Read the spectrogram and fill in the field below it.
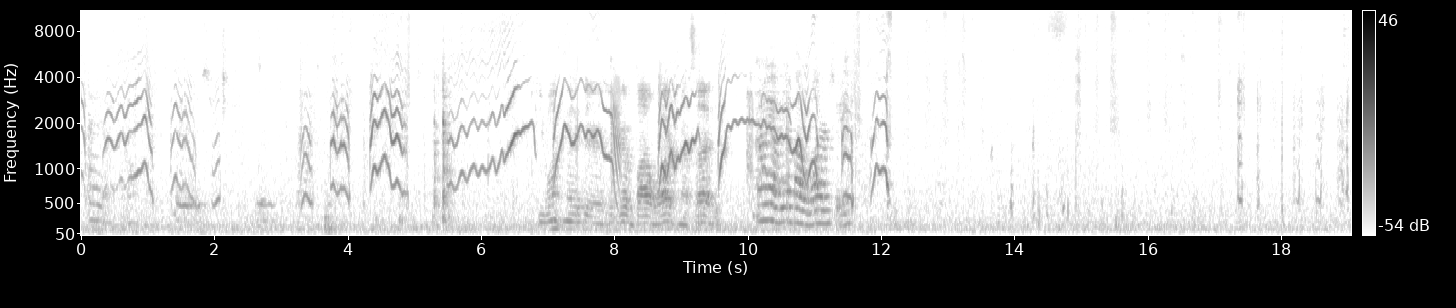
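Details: Cavalier King Charles Spaniel newborns, two Blenheim boys aged 3 days, in Pom-Pom's puppy pen: rapid run of high yelping squeals and wobbling cries for twelve seconds, then quieter scattered clicks.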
